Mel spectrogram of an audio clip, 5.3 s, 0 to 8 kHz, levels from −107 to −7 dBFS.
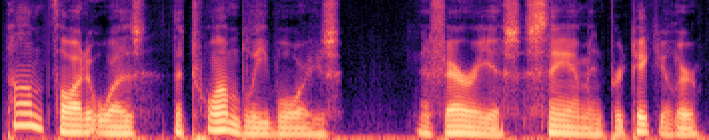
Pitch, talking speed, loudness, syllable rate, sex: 100 Hz, 125 wpm, -18 LUFS, 3.9 syllables/s, male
